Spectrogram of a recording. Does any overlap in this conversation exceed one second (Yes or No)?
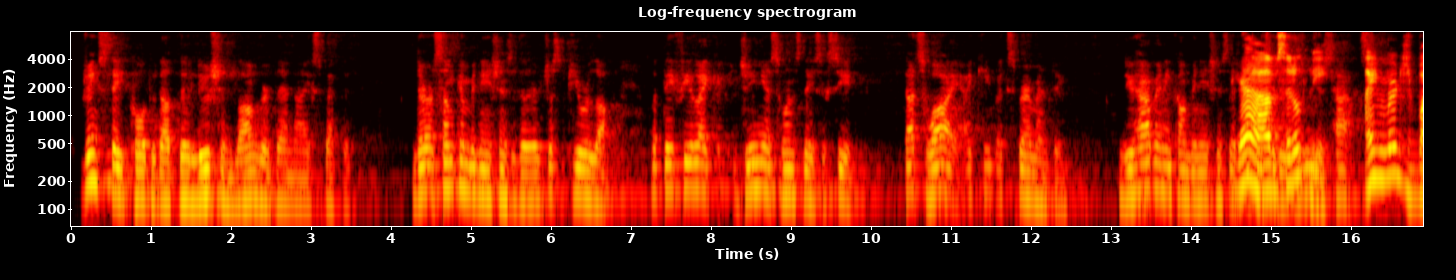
Yes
